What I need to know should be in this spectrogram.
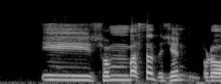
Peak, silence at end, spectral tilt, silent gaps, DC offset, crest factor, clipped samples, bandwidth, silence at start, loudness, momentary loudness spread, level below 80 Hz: -10 dBFS; 0 s; -4 dB/octave; none; under 0.1%; 14 dB; under 0.1%; 10.5 kHz; 0.4 s; -23 LUFS; 5 LU; -48 dBFS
